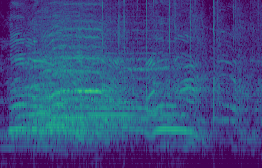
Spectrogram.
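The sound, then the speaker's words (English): A crowd at a sermon shouts and cheers together, giving a shout out to Jesus, many overlapping voices rising in a loud wave, with whoops and a few claps, then tapering off over a few seconds. “How many can give a shout out to Jesus?”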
